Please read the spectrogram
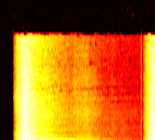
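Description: A whoosh sound effect with a deep boom underneath. It comes in sharply a moment in and fades away over about a second and a half.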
